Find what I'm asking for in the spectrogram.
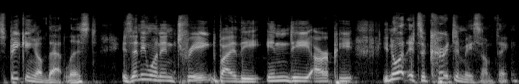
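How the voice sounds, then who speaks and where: A man with a fairly high pitch, vocal fry and very wide pitch swings. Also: fairly quick pace. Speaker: podcast host. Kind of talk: casual chat.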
